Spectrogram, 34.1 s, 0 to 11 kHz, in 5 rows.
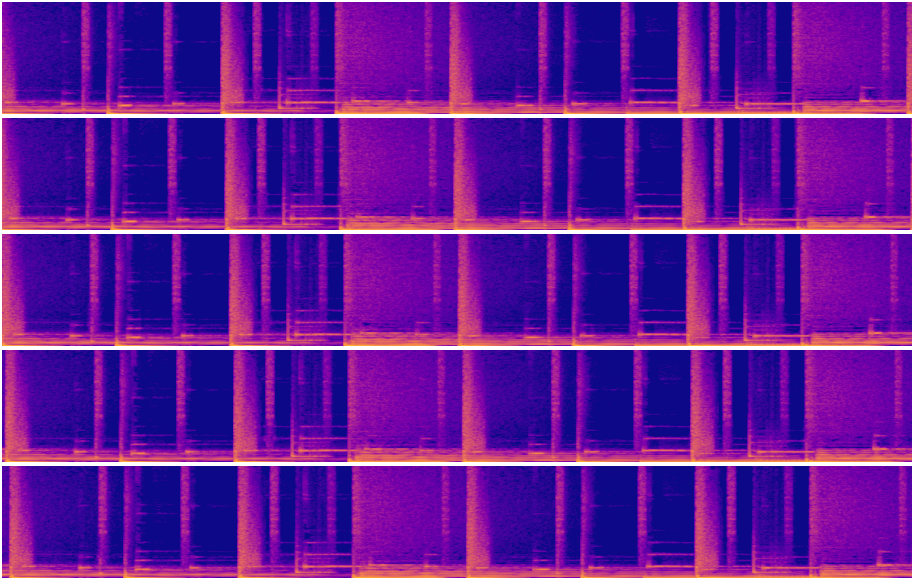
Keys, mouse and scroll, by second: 2.1 ctrl+j, 3.1 ctrl+click, 4.0 ctrl+click, 6.6 ctrl+j, 7.4 ctrl+click, 8.4 ctrl+click, 15.4 ctrl+j, 18.4 ctrl+t, 19.4 shift+click, 25.1 click, 25.6 Left, 25.7 Left, 25.8 Left, 27.3 ctrl+j, 29.3 shift+click, 31.3 click, 31.6 click, 33.8 ctrl+j.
